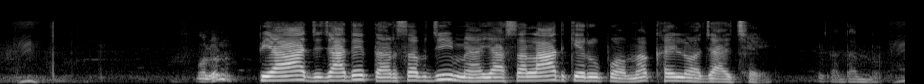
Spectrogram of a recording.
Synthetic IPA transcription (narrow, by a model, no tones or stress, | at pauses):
bolun | pjad͡ʒd͡ʒad̪et̪əɾsəbd͡ʒimejasəlad̪keɾupɔmekʰəɪlɔd͡ʒajt͡ʃʰɛ̰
